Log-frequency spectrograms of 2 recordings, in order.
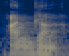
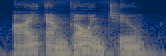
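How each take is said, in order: First: The words are contracted and reduced together. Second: Every word is said fully and separately.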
